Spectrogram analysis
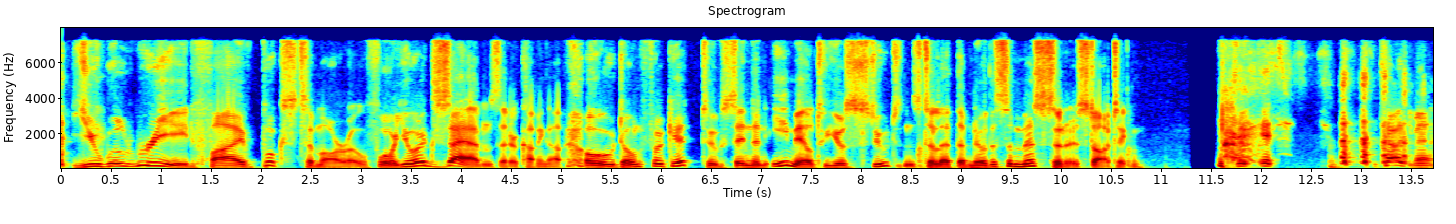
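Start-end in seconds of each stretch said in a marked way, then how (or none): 0.1-10.8 creepy, sinister voice. Speaker shows the impression done around the house after the movie: creepy Montgomery Dark voice. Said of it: "I can do the creepy voice".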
